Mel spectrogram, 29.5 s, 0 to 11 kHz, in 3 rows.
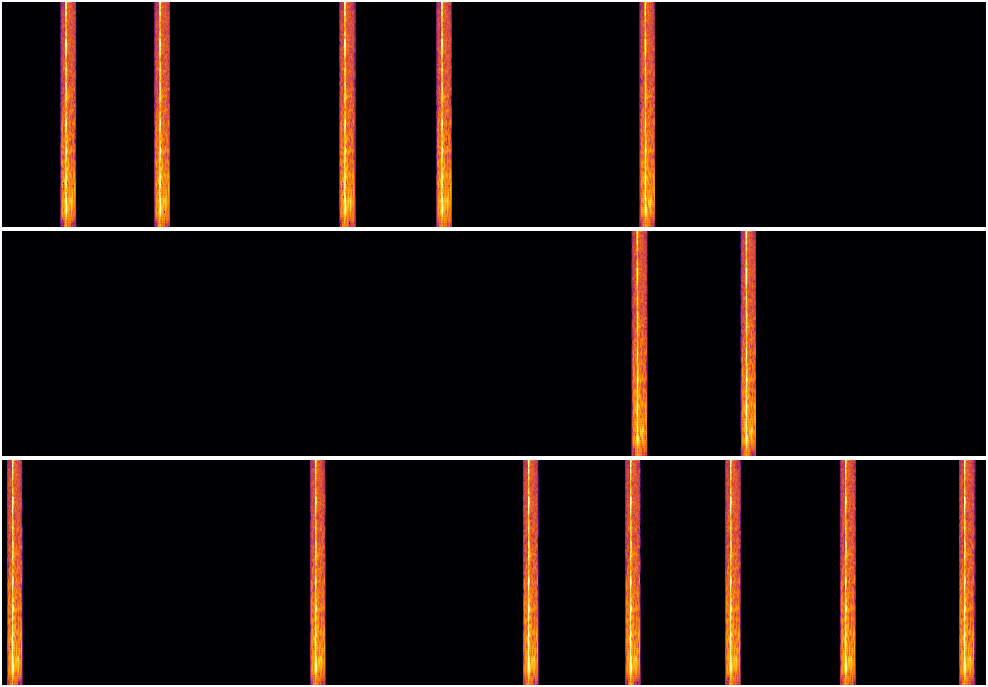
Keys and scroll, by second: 0.3 v, 2.5 ctrl+z, 4.6 space, 5.8 v, 9.2 ctrl+c, 11.7 ctrl+b, 14.3 shift+x.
